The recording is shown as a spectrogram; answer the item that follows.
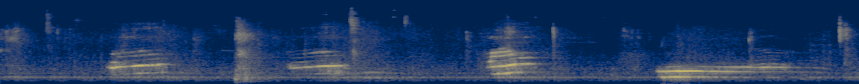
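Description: Four short, high-pitched wordless vocal calls, each sliding in pitch, the last one longer and the loudest, over a steady low hum; a single sharp click falls between the first two calls.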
